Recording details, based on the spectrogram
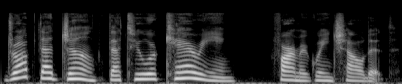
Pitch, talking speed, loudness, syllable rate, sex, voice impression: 215 Hz, 135 wpm, -16 LUFS, 3.8 syllables/s, female, very feminine, adult-like, slightly middle-aged, very thin, slightly relaxed, slightly weak, slightly dark, slightly soft, very clear, fluent, cute, intellectual, refreshing, sincere, slightly calm, reassuring, very unique, very elegant, sweet, very kind, slightly modest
